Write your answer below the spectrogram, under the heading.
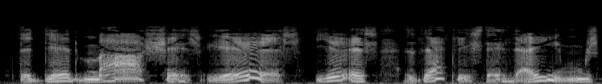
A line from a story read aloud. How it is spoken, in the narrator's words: he cackled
